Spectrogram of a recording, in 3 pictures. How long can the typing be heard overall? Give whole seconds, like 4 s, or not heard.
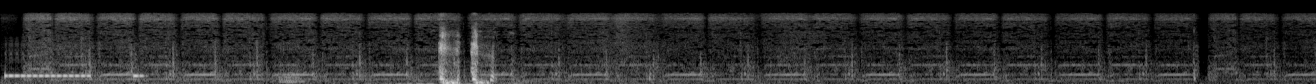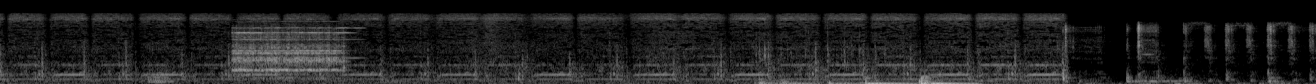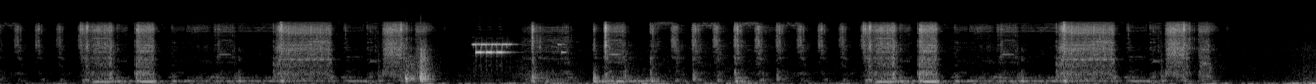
2 s.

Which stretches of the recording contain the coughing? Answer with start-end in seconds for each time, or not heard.
4.2-5.2.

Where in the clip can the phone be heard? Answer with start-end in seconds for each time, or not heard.
0.0-1.5, 15.4-16.8, 30.4-32.0.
